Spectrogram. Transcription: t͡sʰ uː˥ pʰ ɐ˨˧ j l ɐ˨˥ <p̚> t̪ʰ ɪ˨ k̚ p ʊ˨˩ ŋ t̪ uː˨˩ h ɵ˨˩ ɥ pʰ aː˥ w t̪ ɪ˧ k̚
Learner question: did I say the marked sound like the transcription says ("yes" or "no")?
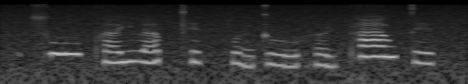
yes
